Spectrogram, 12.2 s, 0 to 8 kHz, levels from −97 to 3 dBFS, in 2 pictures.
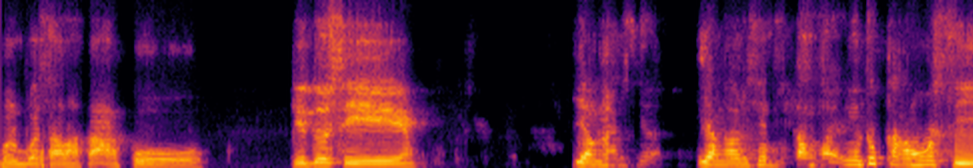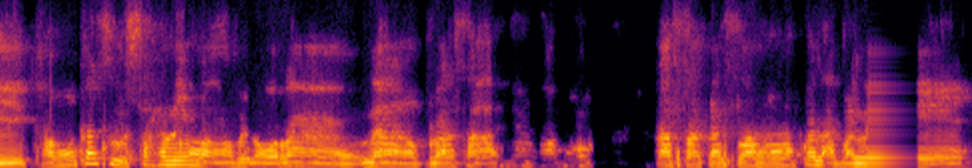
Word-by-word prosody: berbuat 125 -1 -2
salah 125 +1 +1
ke - - +2 0.2
aku. 130 -4 -2 0.9
Gitu 140 +4 +2
sih. 130 -1 +5 1.3
Yang 175 -1 +5
harusnya 175 +2 -16 0.3
yang 185 - +6
harusnya 170 +2 -1
diutamain 185 +3 -2
itu 195 - 0
kamu 180 +1 +4
sih, 135 -1 +5 0.2
kamu 155 +3 0
kan 255 - +4
susah 200 -3 -3
nih 200 -1 +4
maafin 155 -3 0
orang. 145 -2 0 0.2
Nah, 150 -1 +2 0.2
perasaan 140 +1 -2
yang 150 - -20
kamu 150 +1 -13 0.5
rasakan 165 -1 0
selama 160 0 +2
maafkan 165 +4 0
apa 135 - -2
nih? 135 -4 -3
155 Hz, 145 wpm, -16 LUFS, 135-175 Hz, 1.3 s, yang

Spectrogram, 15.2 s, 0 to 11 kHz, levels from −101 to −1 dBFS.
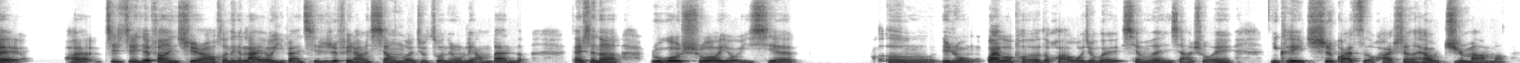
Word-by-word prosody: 对， - - -8 0.4
花 230 -2 -1 0.2
这 280 - -3
些 - - -3
这 265 0 0
些 260 0 +7
放 260 0 +4
进 225 - +2
去， 225 0 +2
然 200 -1 +3
后 200 - +1
和 205 0 -3
那 215 - 0
个 225 - 0
辣 235 -3 +4
油 200 +1 +2
一 200 - -2
拌 210 -1 -1
其 210 -1 -6
实 210 - -6
是 220 +1 +2
非 230 +3 0
常 210 -4 -1
香 215 0 -1
的， 200 - 0
就 205 - -7
做 215 +2 -3
那 205 - -3
种 190 -2 -2
凉 190 +2 -2
拌 215 -1 +1
的。 225 - -7 0.4
但 260 - +1
是 260 +1 +1
呢， 245 0 +3 0.3
如 220 +3 +2
果 235 -2 +8
说 230 +1 +3
有 220 0 +1
一 - - -6
些， 215 -3 -2 0.9
呃， 190 -2 -3
那 215 - +1
种 200 -2 -3
外 250 -1 +8
国 210 -2 +4
朋 205 - -5
友 195 - +1
的 - - -2
话， - - -3
我 205 -1 0
就 200 +1 -3
会 215 - -2
先 200 - -3
问 210 0 -1
一 - - -4
下 220 - -6
说， - - -6
哎， 225 +2 -1 0.4
你 210 - -3
可 230 +4 +3
以 225 -2 +5
吃 215 -1 0
瓜 210 +1 +2
子、 215 - -5
花 200 -1 -3
生、 205 0 -3
还 215 -1 0
有 205 +2 +1
芝 200 +1 -3
麻 205 -1 0
吗？ 235 +3 -7
215 Hz, 285 characters per minute, -24 LUFS, 205-230 Hz, 0.9 s, 果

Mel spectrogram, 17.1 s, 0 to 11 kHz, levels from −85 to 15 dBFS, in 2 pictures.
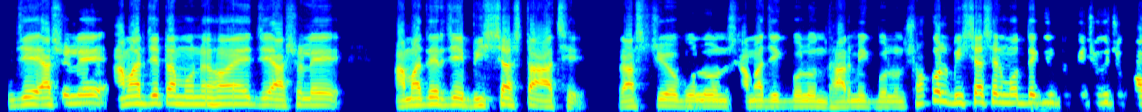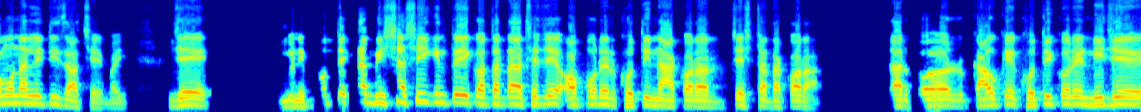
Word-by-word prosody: যে 165 - +2
আসলে 185 +4 0 0.3
আমার 185 0 +4
যেটা 190 0 +3
মনে 170 -1 -1
হয় 170 0 +3
যে 155 - -1
আসলে 150 +2 -3 0.6
আমাদের 150 +4 +2
যে 160 - +3
বিশ্বাসটা 145 0 +1
আছে। - - -8 0.4
রাষ্ট্রীয় 130 +3 -1
বলুন, 130 0 -2
সামাজিক 125 +1 -2
বলুন, 125 0 -2
ধার্মিক 120 +2 -1
বলুন, 115 0 -6
সকল 190 +8 +1
বিশ্বাসের 210 +2 +1
মধ্যে 200 0 0
কিন্তু 195 -1 -10
কিছু, 200 -1 -9
কিছু 205 - -9
কমনালিটিস 180 -2 +1
আছে 105 - -8
ভাই। 100 -1 -10 0.4
যে 155 - +5 0.7
মানে 125 0 -1
প্রত্যেকটা 200 +4 -1
বিশ্বাসেই 210 +3 +1
কিন্তু 205 -1 -2
এই 190 - +3
কথাটা 175 0 +2
আছে 175 - -2
যে 180 - +4
অপরের 170 +1 -1
ক্ষতি 145 +2 +1
না 135 - +4
করার 130 -2 +3 0.2
চেষ্টাটা - - 0
করা। - - +2 0.6
তারপর 140 +1 +3 0.2
কাউকে 150 +4 +3
ক্ষতি 150 +3 +1
করে 175 -1 +3
নিজে 160 +1 +3
165 Hz, 165 wpm, -20 LUFS, 135-185 Hz, 0.7 s, যে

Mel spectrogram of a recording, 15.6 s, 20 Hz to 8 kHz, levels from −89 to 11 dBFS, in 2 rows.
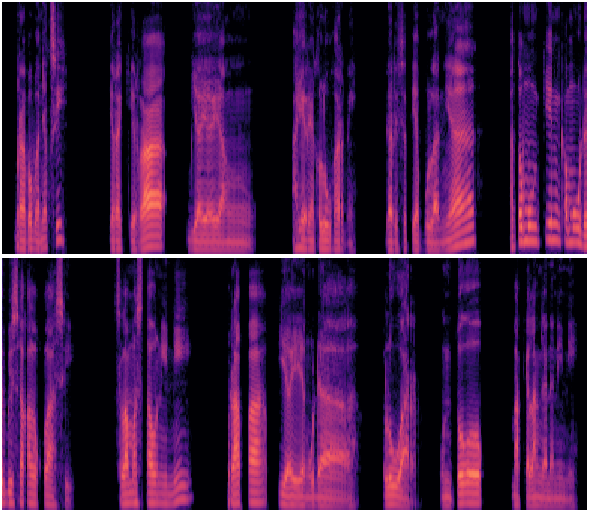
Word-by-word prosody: berapa 95 +1 0
banyak 105 +3 -4
sih 190 +1 -2 0.6
kira-kira 125 0 +5 0.2
biaya 90 -2 -1
yang 85 -3 -5 0.6
akhirnya - - -3
keluar 95 0 -2
nih, 75 - -22 0.4
dari - - -2
setiap - - -6
bulannya 95 - +1 0.4
atau 175 - +2
mungkin 180 +2 0
kamu 170 -1 0
udah - - +3
bisa 120 -1 -1
kalkulasi 110 -2 -2 0.6
selama 110 +1 +3
setahun 115 0 +1
ini, 140 +10 -7 0.5
berapa 120 +2 +4
biaya 95 -4 0
yang 85 - -10
udah 85 -3 -2 0.4
keluar 100 0 +1 0.3
untuk 115 +6 +4 0.4
pakai - - -3
langganan 85 -3 -4
ini? 80 -1 -15
105 Hz, 115 wpm, -25 LUFS, 90-120 Hz, 0.6 s, kira-kira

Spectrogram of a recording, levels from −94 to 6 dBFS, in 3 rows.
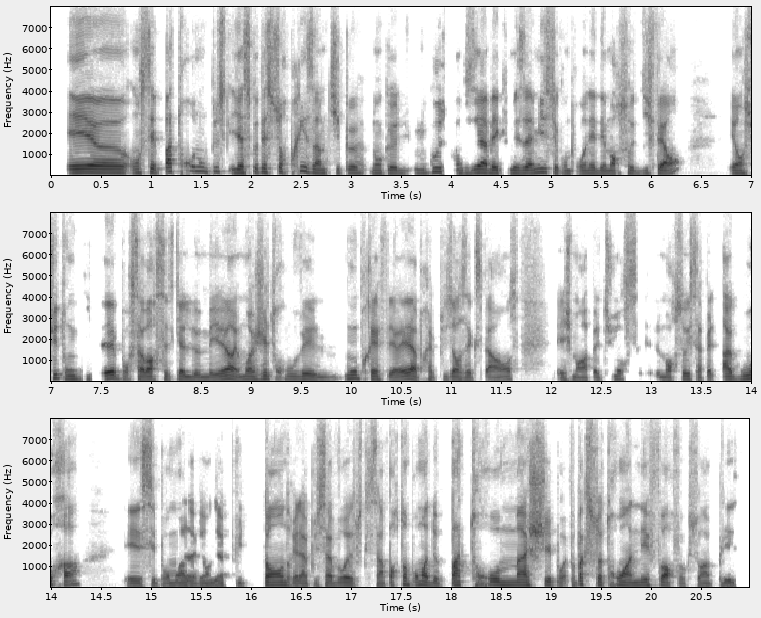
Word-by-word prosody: et 155 +1 +8
heu, 150 -1 +7
on 145 - -3
sait 160 +1 0
pas 190 +5 +4
trop 205 +2 -6
non 200 -2 -3
plus 190 +2 -7
ce - - -5
qui - - -19
il - - -1
y - - +7
a 145 - +4
ce - - -6
côté 170 0 0
surprise 185 +1 -2
un 130 - 0
petit - - -7
peu 135 -3 -3
donc 125 0 -5
heu, 125 -1 +2
du 120 -1 -13
du 130 -1 -7
coup, 180 +6 -1
ce - - -12
qu'on 130 - -7
disait 130 +5 +1
avec 130 -2 +6
mes 130 -1 -1
amis, 145 +6 +3
c'est 165 - -3
qu'on 120 - -7
prenait 120 +1 -4
des 115 - -3
morceaux 115 +2 -3
différents 115 +1 0 0.4
et 130 - -2
ensuite 135 +7 -1
on 135 - +1
goûtait 125 +5 +4
pour 115 -7 -9
savoir 120 +2 +3
c'est 120 - -6
lequel 120 0 0
le 110 -1 -3
meilleur 115 +7 +3
et - - -1
moi 120 +1 0
j'ai 135 +5 -1
trouvé 125 -2 -3
l 105 -2 -6 0.2
mon 155 +1 +1
préféré 115 -5 0
après - - +1
plusieurs 115 -2 -3
expériences 105 - -4 0.4
et - - -7
je - - -8
m'en - - -4
rappelle 95 -1 -5
toujours, 125 +3 -7
c'est - - -13
le - - -12
morceau, 105 +4 -3
il - - -2
s'appelle - - -6
Aguja 135 +6 +1 0.5
et 105 -1 -1
c'est 100 - -5
pour 100 - -7
moi 115 0 -1
la 100 -3 -1
viande 110 +1 -5
la 105 - -1
plus 110 -3 -12 0.2
tendre 130 -3 +4
et - - +2
la 100 -1 0
plus 105 - -12
savoureuse, 110 +2 +1
parce 105 - -12
que - - -18
c'est 105 - -3
important 155 +8 -1
pour 135 0 -4
moi 140 - +5
de 110 - -2
pas 135 +7 +3
trop 140 0 0
mâcher 130 +1 +2
pour - - -7
faut - - -9
pas - - +4
que - - -7
ce - - -6
soit 140 - +2
trop 135 -1 +2
un 120 - -1
effort, 125 -3 +1
faut 100 - -10
que - - -17
ce - - -14
soit 110 - -4
un - - -7
plaisir 115 +1 -4
125 Hz, 300 wpm, -24 LUFS, 115-145 Hz, 0.5 s, et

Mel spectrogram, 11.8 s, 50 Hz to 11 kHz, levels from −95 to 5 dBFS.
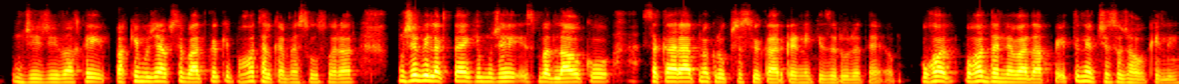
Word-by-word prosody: जी, 145 -2 -7
जी, 140 +1 -6
वाक़ई। 145 +2 -2 0.2
वाक़ई 155 +4 -1
मुझे 170 0 -2
आपसे 165 +1 0
बात 145 -2 +2
करके 175 +1 -5
बहुत 175 +5 -3
हल्का 150 -3 -2
महसूस 140 +2 -9
हो 140 - -4
रहा। 140 +1 0 0.5
मुझे 195 +2 +5
भी 205 0 +8
लगता 185 -1 +3
है 180 -1 +6
कि 170 0 -6
मुझे 165 0 -1
इस - - -11
बदलाव 150 -1 +4
को 160 - -1 0.5
सकारात्मक 165 -1 +5
रूप 150 -1 -3
से 150 - -7
स्वीकार 140 -2 -1
करने 130 -1 -4
की 130 - -10
ज़रूरत 125 -1 -8
है। - - -8 0.4
बहुत-बहुत 170 +1 +3
धन्यवाद 145 -4 +2
आपका 130 -1 -2
इतने 185 -3 -2
अच्छे 155 -2 -6
सुझावों 135 -4 -4
के - - -6
लिए। 120 +1 -11
155 Hz, 195 wpm, -17 LUFS, 140-170 Hz, 0.5 s, भी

